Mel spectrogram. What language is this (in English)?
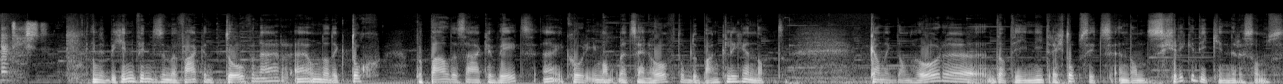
Dutch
